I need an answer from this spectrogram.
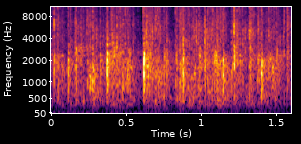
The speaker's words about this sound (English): Last final this morning. Pipe in applause now.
